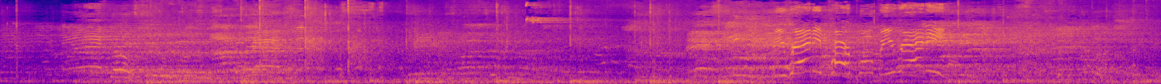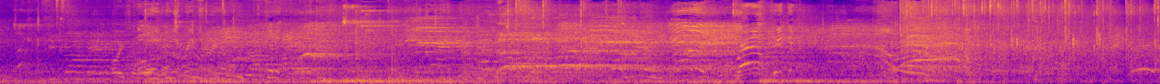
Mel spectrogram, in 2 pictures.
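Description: Parents and children shout and cheer in a large echoing gym.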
